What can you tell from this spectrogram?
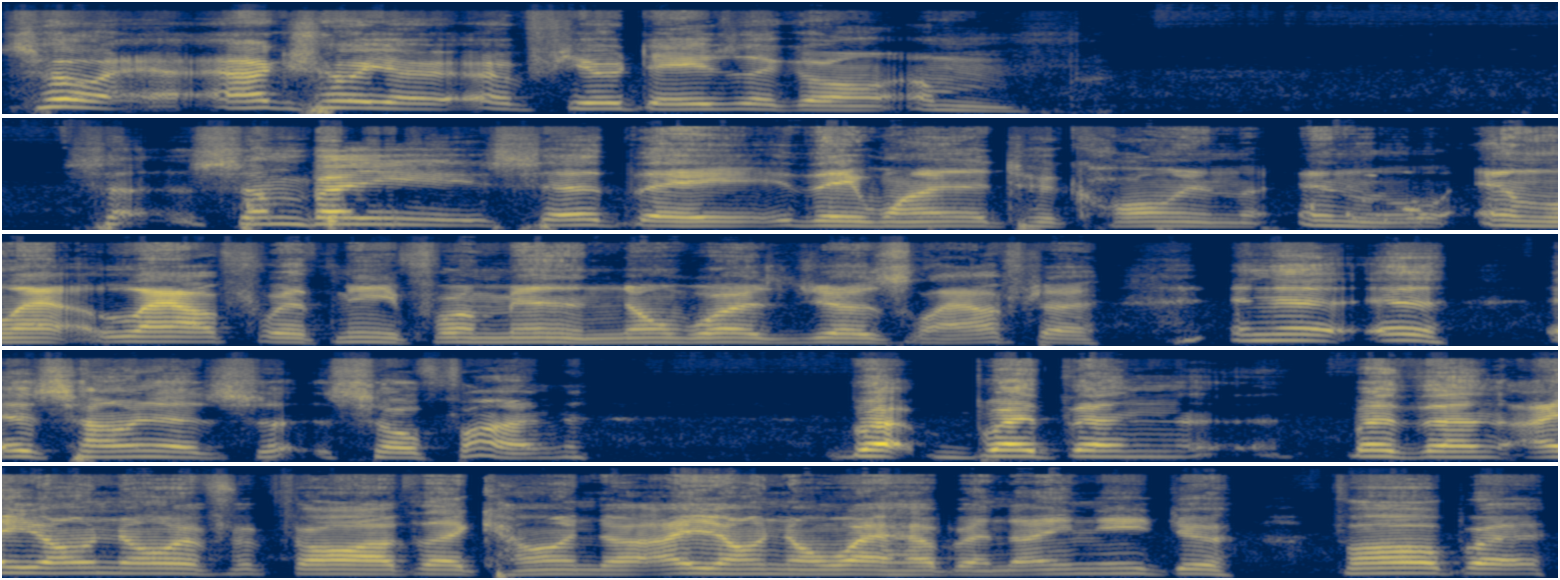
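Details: Real male's lifelong speech impediment with coordination differences, his own condition; disfluency with repetitions heard in speech; finding: speech impediment with disfluency.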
